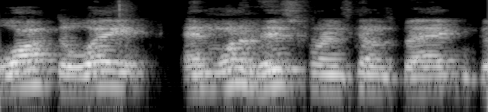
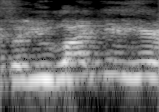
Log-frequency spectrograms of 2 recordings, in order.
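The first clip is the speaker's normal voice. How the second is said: put-on angry voice, high and mad; 8 semitones higher than usual. Retelling what an angry veteran asked: imitating an angry man. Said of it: "one guy got real mad".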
